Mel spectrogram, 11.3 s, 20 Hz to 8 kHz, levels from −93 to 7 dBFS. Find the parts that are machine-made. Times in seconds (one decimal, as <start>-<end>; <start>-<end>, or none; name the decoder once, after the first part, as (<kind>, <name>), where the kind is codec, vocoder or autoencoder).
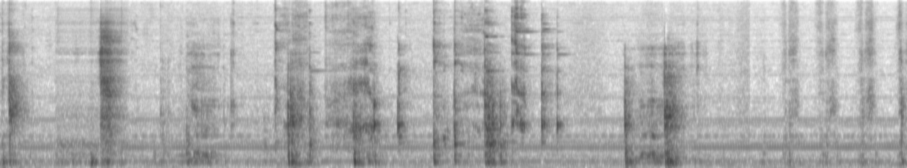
0.7-1.6 (codec, ZipCodec)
